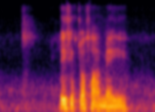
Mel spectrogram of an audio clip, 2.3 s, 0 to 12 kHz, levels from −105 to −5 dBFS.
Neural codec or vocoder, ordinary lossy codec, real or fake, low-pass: vocoder, 22.05 kHz, 80 mel bands, WaveNeXt; Opus, 24 kbps; fake; 9.9 kHz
